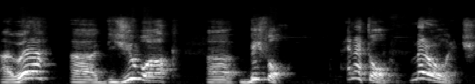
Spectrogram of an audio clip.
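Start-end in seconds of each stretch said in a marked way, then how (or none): 0.1-2.9 slow put-on French accent. Retelling a job offer, the guy's question in a french accent. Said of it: "I will do my best French accent".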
